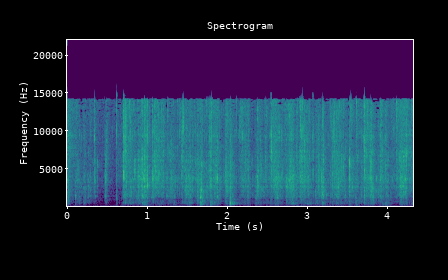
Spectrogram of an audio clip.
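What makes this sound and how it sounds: A hollow, clear plastic water bottle with a blue label is crinkled and squeezed quickly by fingers. Steady, bright crackling fills the clip, with sharp snapping crunches rising above it and almost no low end.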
